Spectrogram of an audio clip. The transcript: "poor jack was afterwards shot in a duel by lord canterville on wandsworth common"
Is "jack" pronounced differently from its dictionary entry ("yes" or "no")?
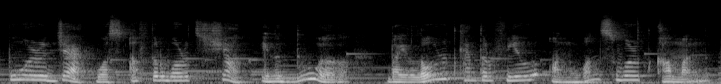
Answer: no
